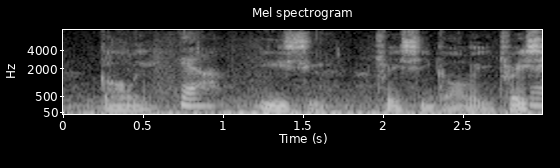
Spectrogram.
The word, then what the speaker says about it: Gawley: Gawley. Gawley.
